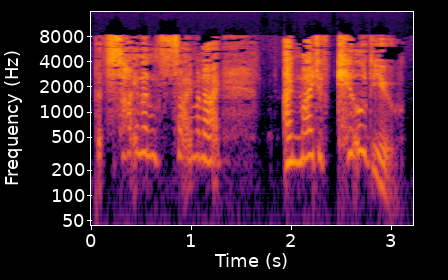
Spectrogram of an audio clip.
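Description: Man voicing a very high, anguished young woman. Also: moderate pace, a little mellow, dry recording. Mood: anguished remorse. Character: distraught, remorseful young woman.

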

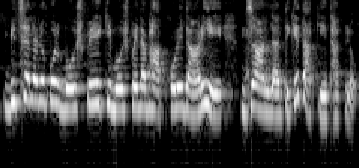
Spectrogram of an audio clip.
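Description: A woman's voice: on the high side, moderate pace, mellow, dull audio. A woman reading a literary story aloud as a scripted narrator.

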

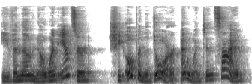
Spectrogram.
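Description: A woman's voice: medium pitch, very animated, unhurried. A woman narrating a children's storybook, reading aloud carefully and expressively.

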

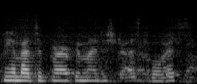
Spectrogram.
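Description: A woman's voice: fairly low pitch, flat delivery, a little fast. A young woman joking casually into a computer microphone in a living room, with noisy webcam audio. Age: young adult. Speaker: vlogger. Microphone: built-in computer microphone.

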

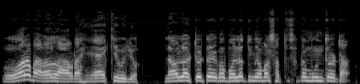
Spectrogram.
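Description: A man's voice: fairly high pitch, fairly even intonation, racing, darkish tone, no echo, studio quality, natural voice. A man voicing a bossy, scolding, foul-mouthed older male character in a slapstick comedy cartoon. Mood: bossy, mocking. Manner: scolding, blustering, swearing.

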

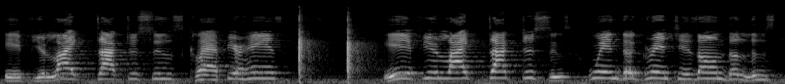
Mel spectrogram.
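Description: A middle-aged woman hosting a children's story time in an animated, encouraging way, as if leading little listeners along. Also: high-pitched, slow pace. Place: indoors among library bookshelves. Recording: clear background noise, room ambience.

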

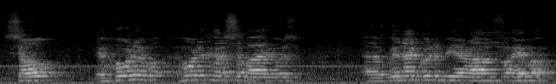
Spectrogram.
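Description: An older man from Denmark with a Danish accent gives earnest, measured personal testimony as a survivor speaking to an audience, stressing points by repeating words. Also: high-pitched, steady tone, a little hiss or hum. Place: university lecture hall with audience. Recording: echoey hall recording from far off.

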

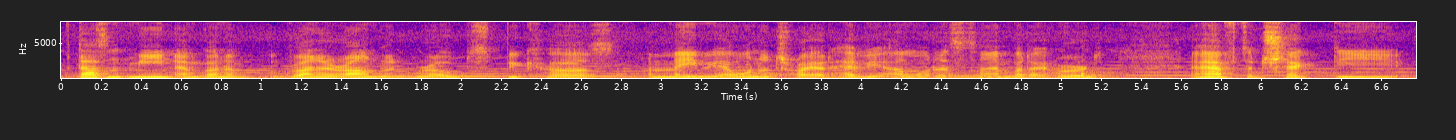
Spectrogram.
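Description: A man with a mid-range voice talks casually through a game, thinking aloud as he goes. He mutters hesitantly to himself, with music clearly playing behind him. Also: medium pitch, steady tone, a little fast. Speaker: gamer hosting a playthrough.

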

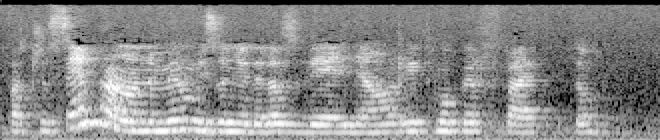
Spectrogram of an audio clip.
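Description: A woman's voice: a little high, fast, darkish tone, close to an everyday voice. An actress playing a haughty, easily offended professional woman in a radio drama, speaking in a formal, superior, indignant manner. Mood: self-satisfied. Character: haughty, prim, easily offended female office professional in therapy. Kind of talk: Italian radio drama acting. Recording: echoey room, distant mic, background noise.

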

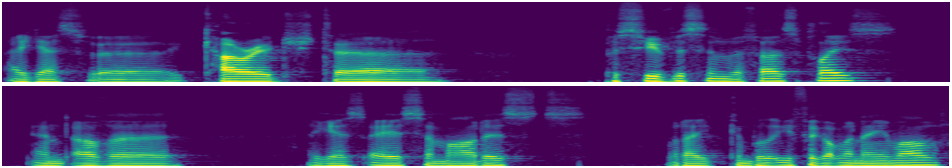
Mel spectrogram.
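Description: Low-voiced man rambling casually. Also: little pitch movement, moderate pace. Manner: hesitant, rambling, swears casually. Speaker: ASMR voice actor, channel creator. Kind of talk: rambling casual farewell chat.

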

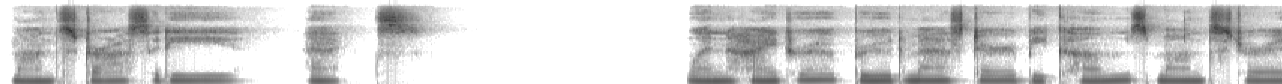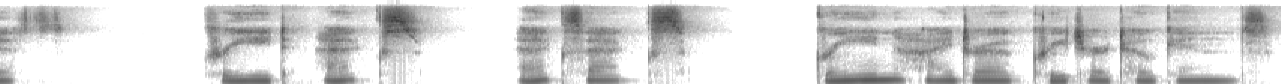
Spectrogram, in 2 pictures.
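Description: A woman whispering softly and unhurriedly in ASMR narration as she hosts a tabletop card showcase. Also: mid-range voice, little pitch movement, slightly rough. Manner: soft, slow, unhurried whispering. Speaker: ASMR card game video host.

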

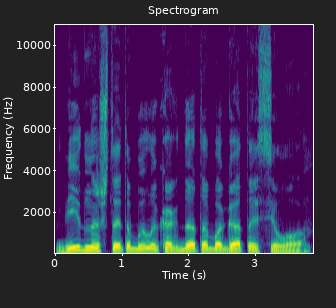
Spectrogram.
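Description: A man's voice: mid-range voice, animated, measured pace, mellow, no echo, clean studio sound. A man reading a literary memoir as a scripted audiobook narration.

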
